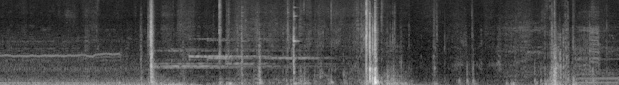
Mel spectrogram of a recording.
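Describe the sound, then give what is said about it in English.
A car door clicks open with sharp latch thuds, followed by the steady whir of an electric motor as a powered seat automatically slides back when the door is opened, in a quiet cabin. “Seat moves back when you open the door. Seat moves back automatically.”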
